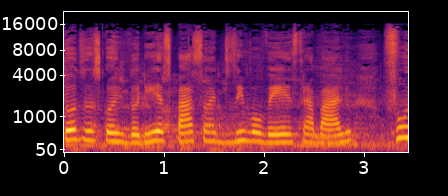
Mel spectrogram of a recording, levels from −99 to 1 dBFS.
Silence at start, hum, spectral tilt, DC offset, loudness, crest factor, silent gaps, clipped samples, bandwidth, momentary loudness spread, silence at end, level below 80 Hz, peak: 0 s; none; -5 dB/octave; under 0.1%; -20 LUFS; 16 dB; none; under 0.1%; 16 kHz; 7 LU; 0 s; -48 dBFS; -4 dBFS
